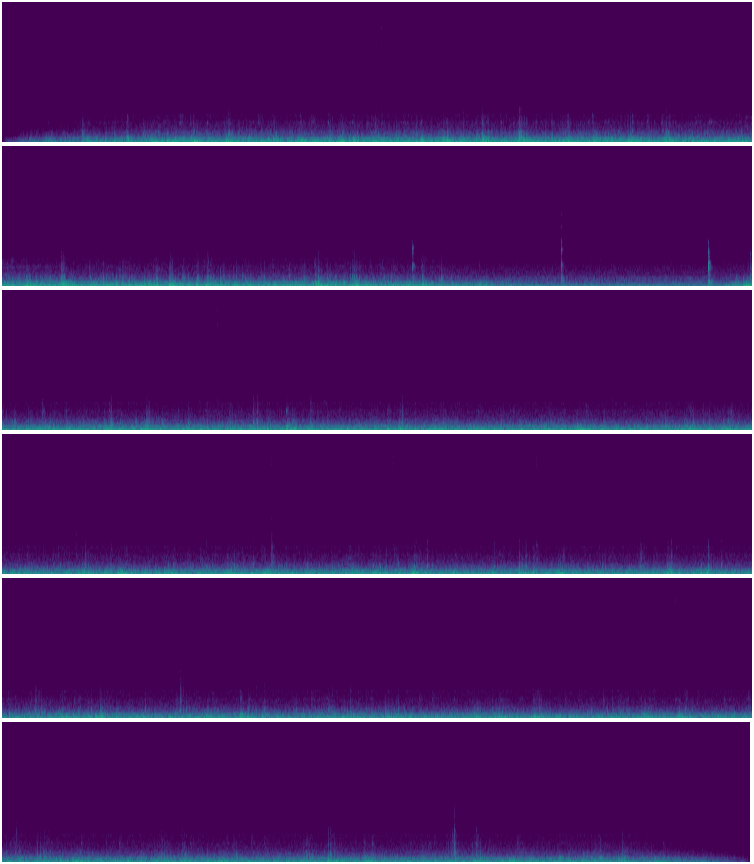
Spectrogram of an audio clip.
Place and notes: berlin, ohlauer str., waschsalon - tumble dryer
tumble dryer tumbling and drying. contact mic recording
Berlin, Germany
